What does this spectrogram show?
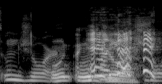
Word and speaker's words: un jour: Un John Un Rosé. It's like no, that's un jour.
